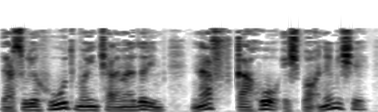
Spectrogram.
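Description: Husky male teacher, dull dry recording. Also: mid-range voice, lively intonation, a little mellow, no room sound. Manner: patient, demonstrates example words slowly and repeats them. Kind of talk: explanatory lesson on recitation rules.

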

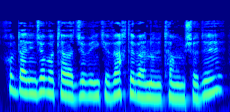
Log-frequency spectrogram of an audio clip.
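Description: A Quran pronunciation teacher giving a broadcast lesson, spelling out sounds slowly and deliberately for listeners to repeat. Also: medium pitch, dark tone, dry recording, highs cut off.

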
